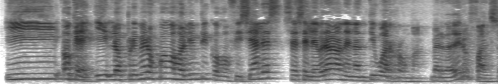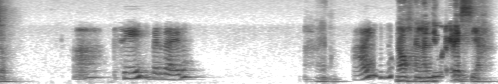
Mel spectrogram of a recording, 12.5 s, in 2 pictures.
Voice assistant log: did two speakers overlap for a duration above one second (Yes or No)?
No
